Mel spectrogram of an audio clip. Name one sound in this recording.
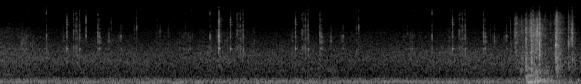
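Small metal clicks tick as a lock is picked.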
